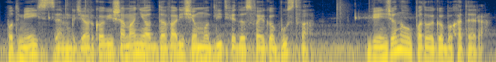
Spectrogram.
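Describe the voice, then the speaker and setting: A man's voice: sits low, normal speed, noisy background. A man narrating a scripted fantasy audio drama in a dramatic storytelling style. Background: loud background music.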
